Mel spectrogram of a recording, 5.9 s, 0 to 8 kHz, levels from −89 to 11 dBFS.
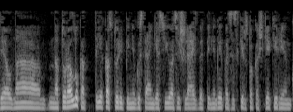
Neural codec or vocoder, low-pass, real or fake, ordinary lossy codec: none; 7.2 kHz; real; MP3, 24 kbps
